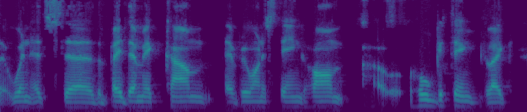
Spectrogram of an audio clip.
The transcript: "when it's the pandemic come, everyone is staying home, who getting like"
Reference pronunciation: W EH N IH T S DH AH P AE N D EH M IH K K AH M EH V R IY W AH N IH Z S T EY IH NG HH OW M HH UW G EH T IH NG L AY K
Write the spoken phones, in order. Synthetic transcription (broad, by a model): W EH N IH T S DH AH B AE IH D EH M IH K K AH M EH V R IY W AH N IH Z S T EY IH NG HH OW M HH UW G EH T IH NG L AY K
